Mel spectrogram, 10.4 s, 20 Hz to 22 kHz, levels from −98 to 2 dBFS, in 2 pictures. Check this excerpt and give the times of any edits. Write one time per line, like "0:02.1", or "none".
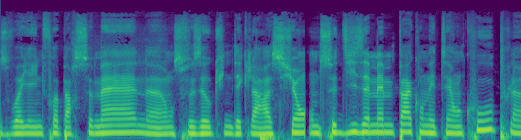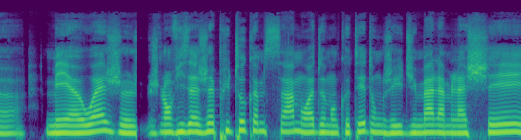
0:03.0
0:05.5
0:06.6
